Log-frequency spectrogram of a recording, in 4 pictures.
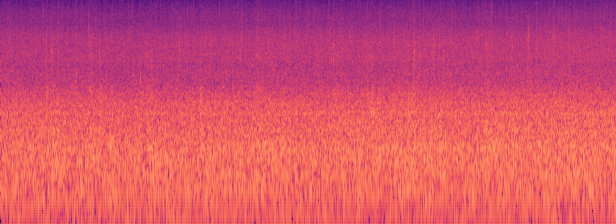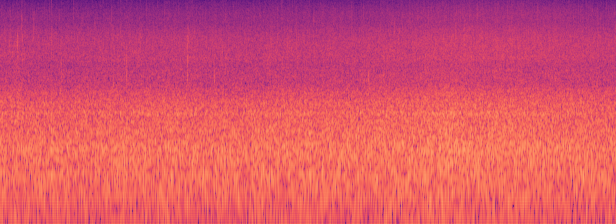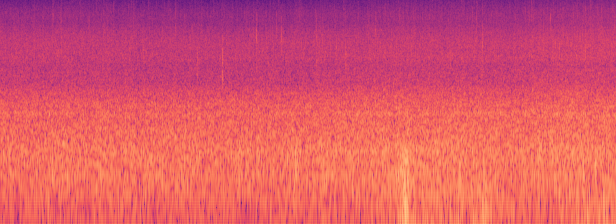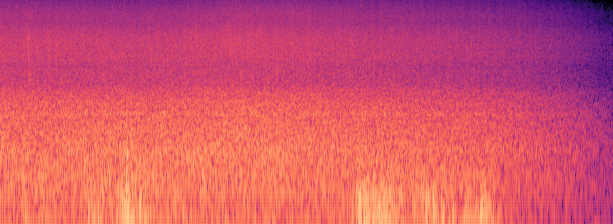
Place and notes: from/behind window, Novigrad, Croatia - morning rain, seaside window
